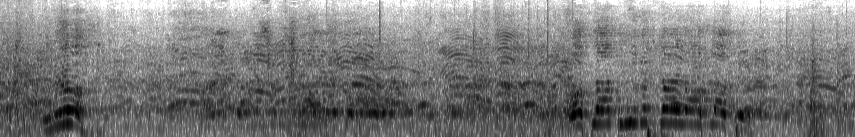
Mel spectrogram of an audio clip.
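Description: Men shout loudly nearby.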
